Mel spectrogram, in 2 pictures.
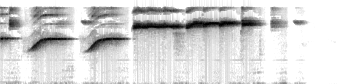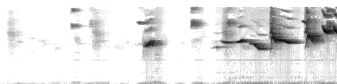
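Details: Rare 'Silvao' song of a Cuban bullfinch in Cuba: two rising slurred whistles, then a thin, sustained, very high whistle and short sharp notes, a quiet pause, and further high twittering phrases.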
